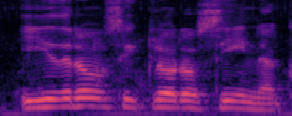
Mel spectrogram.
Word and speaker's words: hidroxicloroquina: El fin de semana hablé con una amiga, ella tiene lupus y ella tiene un tratamiento médico hace bastante tiempo utilizando hidroxicloroquina. ¿Así? – Sí. – Así se pronuncia, hidroxicloroquina. ¿Cómo se pronuncia realmente? – Está bien como está pronunciando.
